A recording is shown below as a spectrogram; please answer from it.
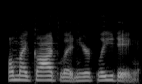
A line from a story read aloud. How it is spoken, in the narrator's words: said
